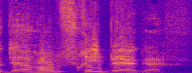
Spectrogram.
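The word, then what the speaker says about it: Der Hohenfriedberger: Pronounce it for me. Oh, Der Hohen Friedberger.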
